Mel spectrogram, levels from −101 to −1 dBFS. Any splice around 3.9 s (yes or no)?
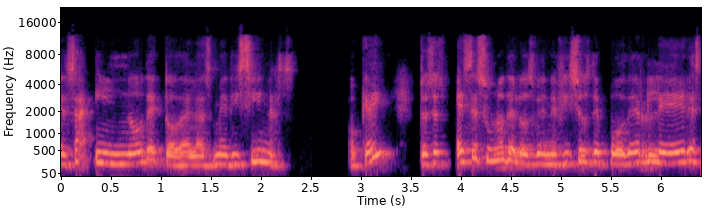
yes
